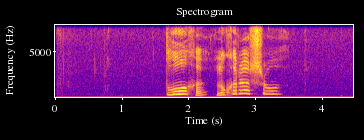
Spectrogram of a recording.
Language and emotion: Russian, sad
